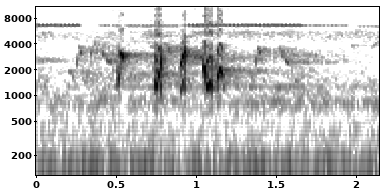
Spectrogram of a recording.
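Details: Red-whiskered bulbul in a cage, its song used to call wild birds: a brief phrase of five loud, bubbly chirped notes over faint low background hum.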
